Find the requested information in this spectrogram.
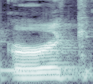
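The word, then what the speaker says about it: Uruk-hai: But they do say Uruk several times, U-R-U-K. And then there's Uruk dash Hai, H-A-I, which is what Saruman sends that he creates in the movie.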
